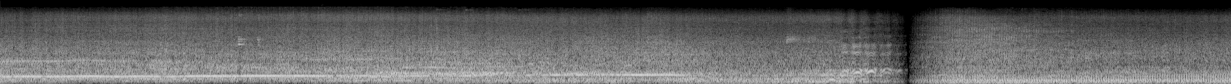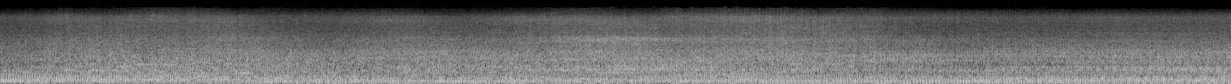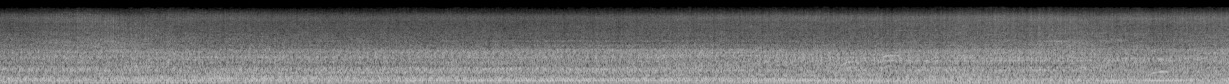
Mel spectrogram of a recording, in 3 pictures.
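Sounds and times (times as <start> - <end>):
road traffic: 0.0 - 36.9
bus engine idling: 10.2 - 36.9.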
